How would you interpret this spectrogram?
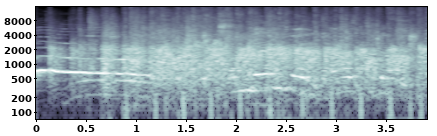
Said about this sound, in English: So when I say clap,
